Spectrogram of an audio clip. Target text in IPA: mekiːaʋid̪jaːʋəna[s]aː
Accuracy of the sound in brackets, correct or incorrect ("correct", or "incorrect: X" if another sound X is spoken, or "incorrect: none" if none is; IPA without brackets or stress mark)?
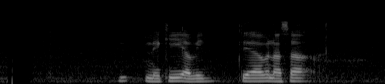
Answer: correct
